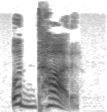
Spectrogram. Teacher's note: यदि त द व्यंजनों के बाद ह व्यंजन आता है तो त द का परिवर्तन द में तथा ह का परिवर्तन ध में हो जाता है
